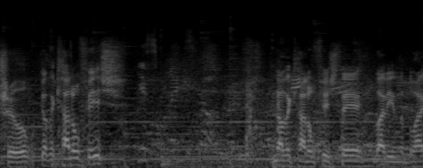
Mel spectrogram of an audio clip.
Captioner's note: none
